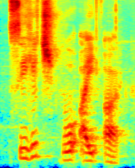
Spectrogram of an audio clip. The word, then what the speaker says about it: choir: For example, we can take choir, CHOIR. We are not pronouncing the H, choir.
